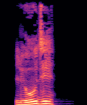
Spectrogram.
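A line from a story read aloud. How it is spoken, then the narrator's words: Creaky sigh. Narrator (Russian): Скрипуче вздохнул корняга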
